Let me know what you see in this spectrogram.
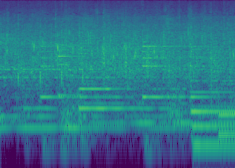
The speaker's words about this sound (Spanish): Vamos, dale un aplauso a Jesucristo.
